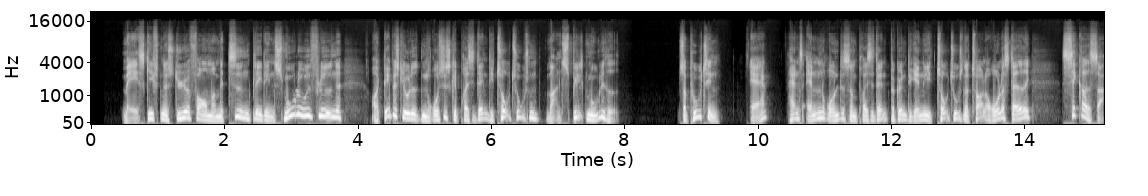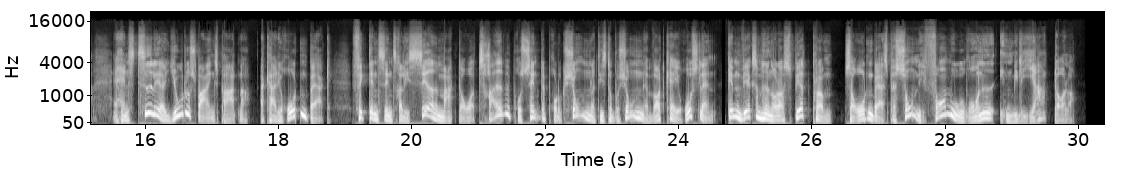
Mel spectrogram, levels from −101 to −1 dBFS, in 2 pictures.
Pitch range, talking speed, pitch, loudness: 110-175 Hz, 140 wpm, 140 Hz, -15 LUFS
